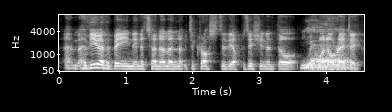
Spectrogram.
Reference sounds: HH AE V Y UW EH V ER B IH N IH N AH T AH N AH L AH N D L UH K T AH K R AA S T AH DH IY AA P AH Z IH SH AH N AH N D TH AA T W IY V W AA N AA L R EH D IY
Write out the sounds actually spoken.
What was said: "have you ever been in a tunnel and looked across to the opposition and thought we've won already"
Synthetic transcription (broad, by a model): HH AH V Y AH EH V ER B IH N IH N AH T AH N AH L AH N L UH K T AH K R AA S T AH DH IY AA P AH Z IH SH AH N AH N TH AA T W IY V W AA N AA L R EH D IY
